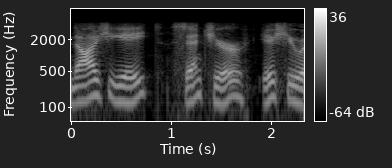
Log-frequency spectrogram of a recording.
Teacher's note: In nauseate, censure, issue, etc., the S must be pronounced as SH.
